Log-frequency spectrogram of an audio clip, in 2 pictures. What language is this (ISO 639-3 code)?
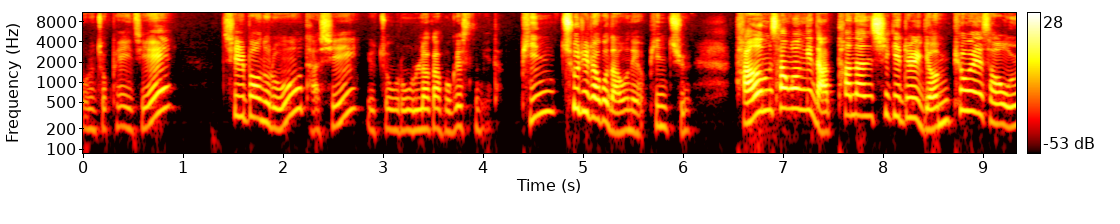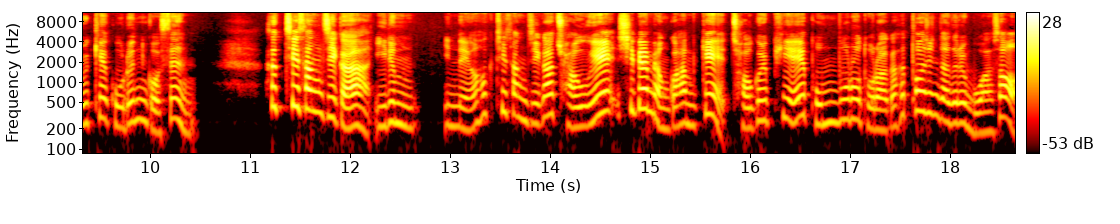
kor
